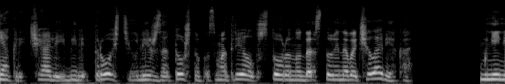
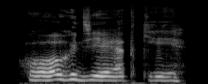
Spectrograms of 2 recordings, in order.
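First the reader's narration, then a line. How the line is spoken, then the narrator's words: Deep bass from above. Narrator (Russian): пробасил кто-то сверху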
